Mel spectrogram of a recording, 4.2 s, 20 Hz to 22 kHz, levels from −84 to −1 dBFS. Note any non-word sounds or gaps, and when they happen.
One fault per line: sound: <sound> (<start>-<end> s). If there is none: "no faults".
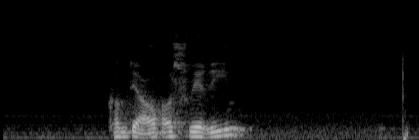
no faults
